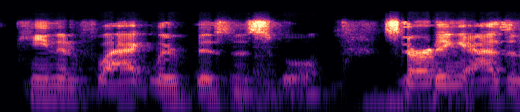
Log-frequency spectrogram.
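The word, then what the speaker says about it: Kenan-Flagler: canon flight flight how do you say that kenneth flagler keenan flagler business school starting as an undergraduate flickinger also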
